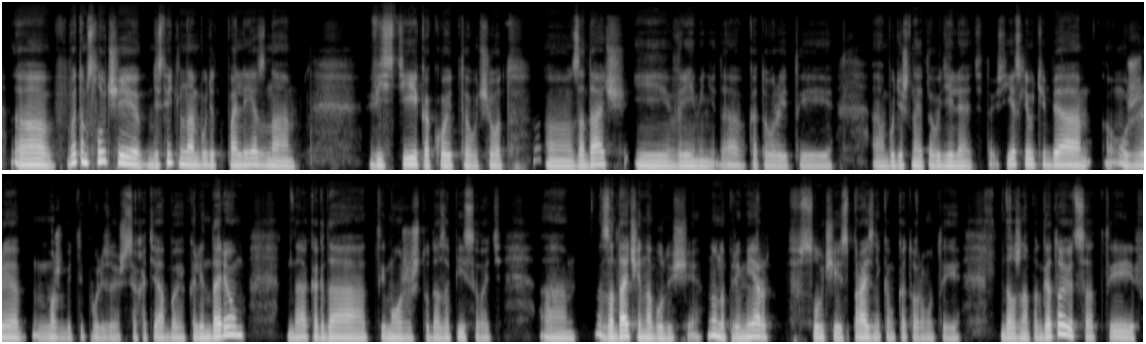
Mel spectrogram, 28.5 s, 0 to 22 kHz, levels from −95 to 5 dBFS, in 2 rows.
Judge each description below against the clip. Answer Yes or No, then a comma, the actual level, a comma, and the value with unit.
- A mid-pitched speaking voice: No, low, 130 Hz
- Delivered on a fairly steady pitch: Yes, narrow, 2.1 semitones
